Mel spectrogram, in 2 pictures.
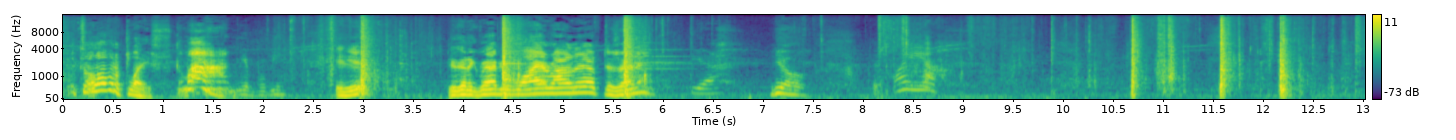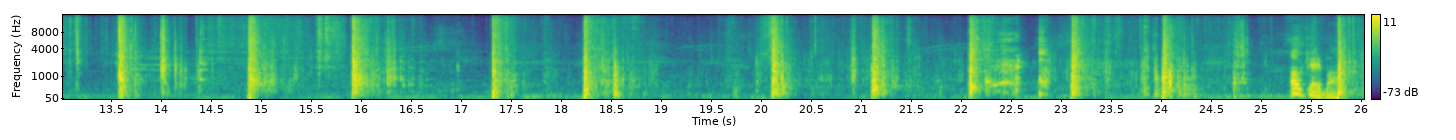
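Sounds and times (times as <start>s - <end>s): refrigerator being smashed: 4.4s - 4.8s, 10.7s - 12.5s, 13.1s - 16.6s, 17.3s - 17.6s, 18.2s - 18.9s, 20.0s - 24.4s, 25.7s - 26.0s.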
